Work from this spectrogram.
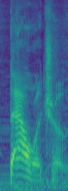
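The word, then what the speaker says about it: Balatro: And the accent goes on the first syllable. Ballatro, not bellatro.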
